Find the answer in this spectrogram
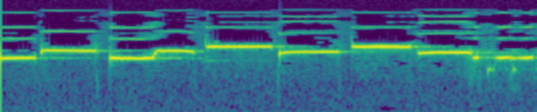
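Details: Canary song for training chicks, known as traynik: long, pure whistled notes held about half a second each, stepping up and down between a few pitches, ending in short chips.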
